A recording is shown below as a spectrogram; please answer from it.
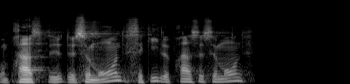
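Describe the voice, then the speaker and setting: Fairly slow speech on a very clean recording, the background silent. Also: man. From Switzerland. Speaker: preacher. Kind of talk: sermon.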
